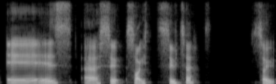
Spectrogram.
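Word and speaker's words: Souta: whose name is uh Suiter so Suitor spell it s-o-u-t-a Santa yeah it's pronounced completely different in Japanese and uh yeah so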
